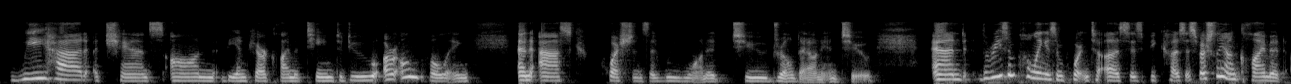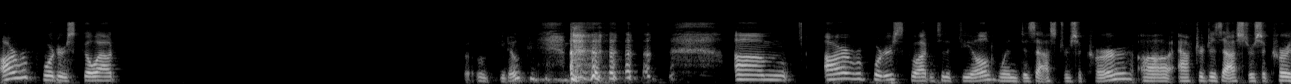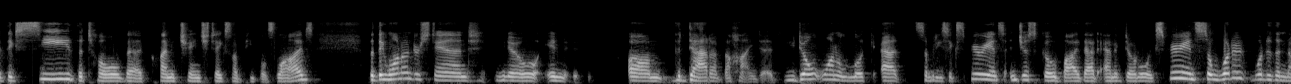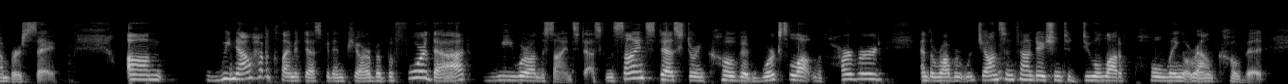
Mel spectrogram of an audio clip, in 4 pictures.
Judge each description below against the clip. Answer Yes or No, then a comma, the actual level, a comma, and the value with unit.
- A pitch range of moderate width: No, wide, 5.7 semitones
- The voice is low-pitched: No, medium, 185 Hz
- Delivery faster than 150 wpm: Yes, average, 170 wpm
